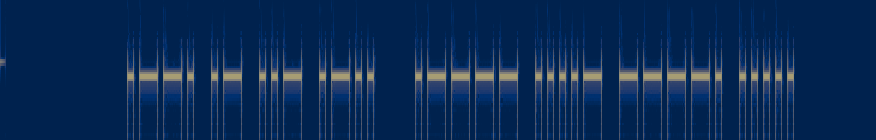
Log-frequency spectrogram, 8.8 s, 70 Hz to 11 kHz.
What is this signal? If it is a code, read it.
Morse code, heard as a keyed tone, about 20 wpm, 700 Hz. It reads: PAUL 1495
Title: CWT Exchange 20wpm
